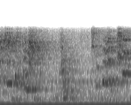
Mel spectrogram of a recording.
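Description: Free-improvised music: reed instruments, a saxophone among them, playing squealing, voice-like tones that bend and slide, with one tone falling in pitch early on and new pitched notes entering about a second and a half in.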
